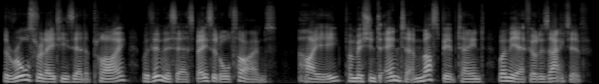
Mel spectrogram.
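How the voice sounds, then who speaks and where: A man reading scripted instructional narration for a training course in a measured, formal manner. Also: mid-range voice, a bit bright, dry recording, clean studio sound.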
